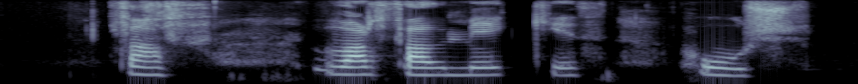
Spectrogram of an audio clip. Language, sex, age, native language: Icelandic, male, 10, Icelandic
